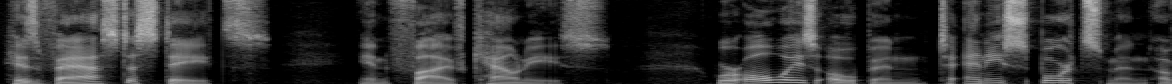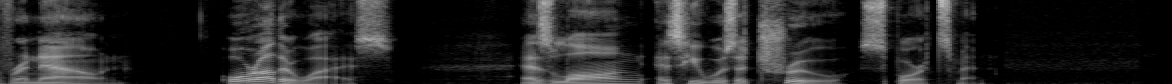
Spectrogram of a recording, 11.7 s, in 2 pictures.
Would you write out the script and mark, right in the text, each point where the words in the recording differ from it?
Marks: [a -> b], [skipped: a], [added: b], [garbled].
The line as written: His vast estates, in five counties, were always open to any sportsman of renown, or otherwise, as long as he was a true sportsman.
His vast estates, in five counties, were always open to any sportsman of renown, or otherwise, as long as he was a true sportsman.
